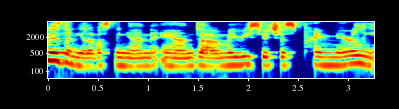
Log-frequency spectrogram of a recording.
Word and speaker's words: Daniela Bascuñán: 10 with yours so thank you lois for pronouncing my name properly i really appreciate that um so my name is daniela vaspinan and my research is primarily interested in how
